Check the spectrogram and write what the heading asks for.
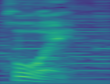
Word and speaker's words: Hui: Or do we say it like we would say Arkansas Suey, Hui? How are we pronouncing that this year? – Hoy. – Hoy? Like a Georgetown Hoya? – Like the Hoy Polloi.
